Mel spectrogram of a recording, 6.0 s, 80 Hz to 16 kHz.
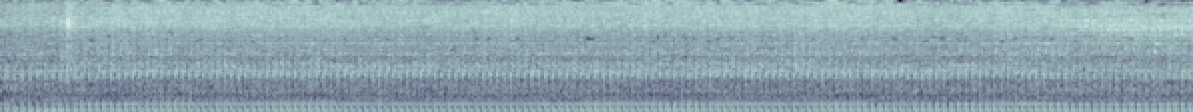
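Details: Brand-new Turbotech SD T35 4S four-stroke brush cutter after replacing a shorted ignition coil that caused a no-start: steady, even idle with a quick regular beat, no misses or stumbles; normal idle.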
